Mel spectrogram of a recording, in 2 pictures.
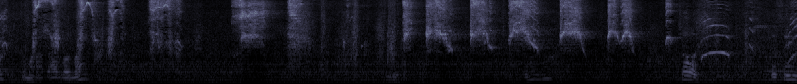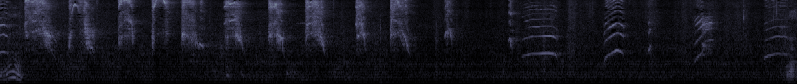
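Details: Crying baby monkey SUCA, hurt when SUSAN grabs him: loud stream of piercing squeals, choppy screeches and curved whining yelps, some lower wails, keeping up with brief gaps throughout.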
